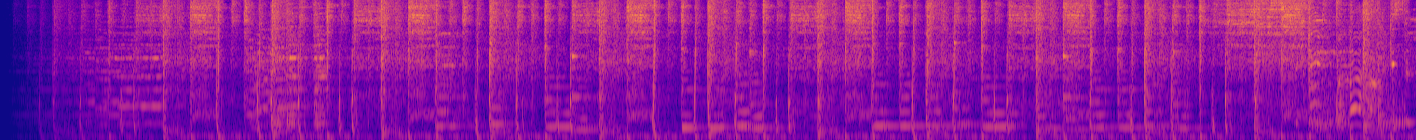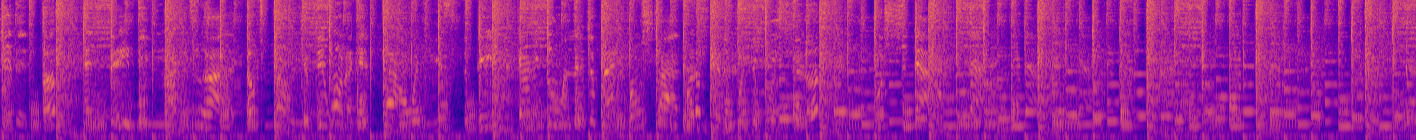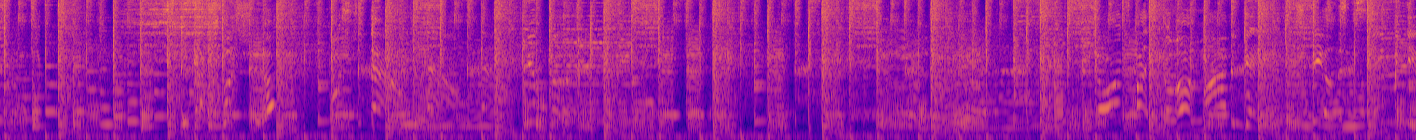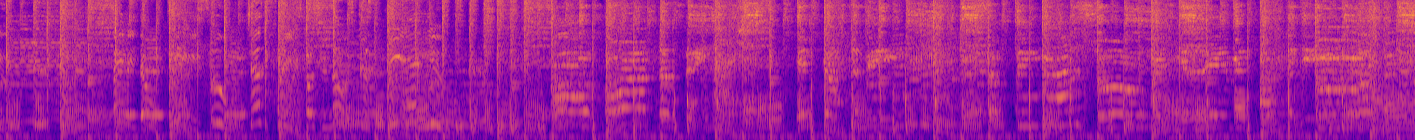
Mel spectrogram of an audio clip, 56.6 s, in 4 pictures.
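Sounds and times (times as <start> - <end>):
classic music mix: 0.0 - 56.6.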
